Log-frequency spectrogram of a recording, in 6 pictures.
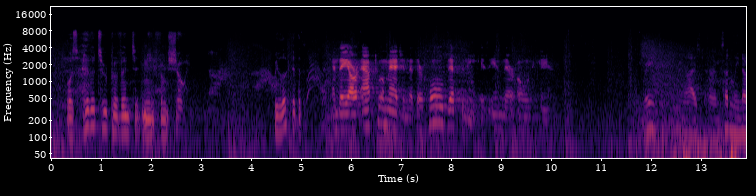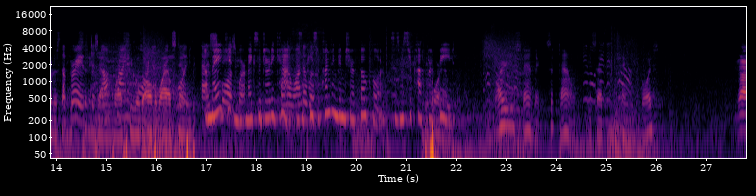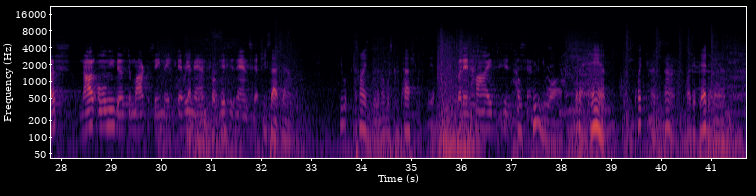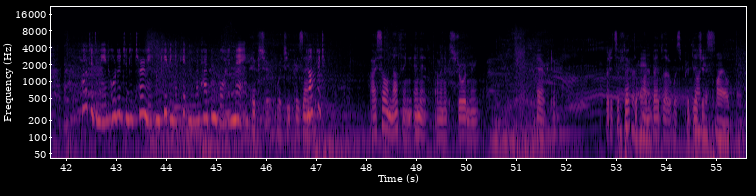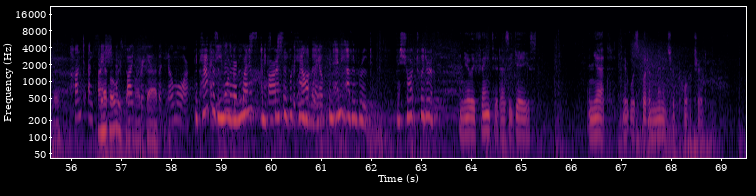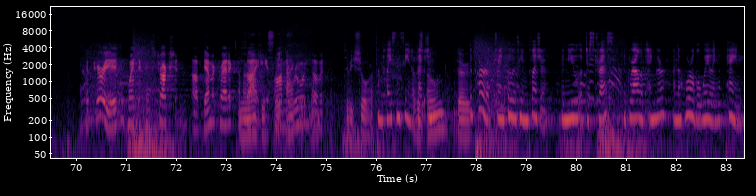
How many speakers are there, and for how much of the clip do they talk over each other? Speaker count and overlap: five, about 25%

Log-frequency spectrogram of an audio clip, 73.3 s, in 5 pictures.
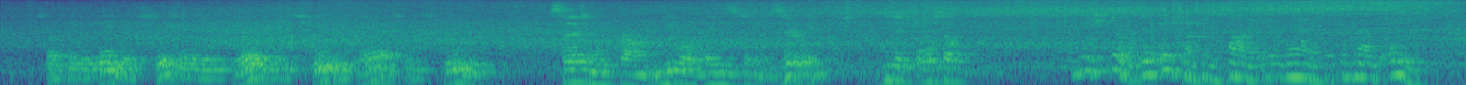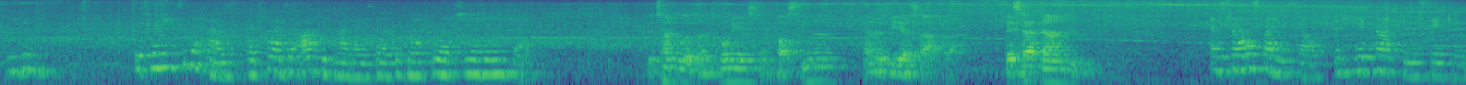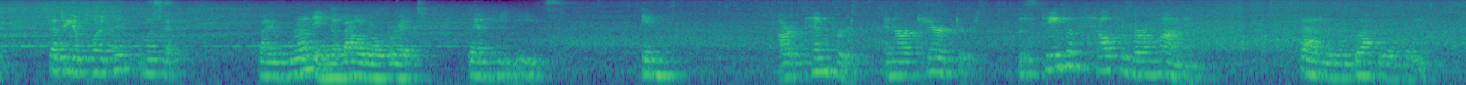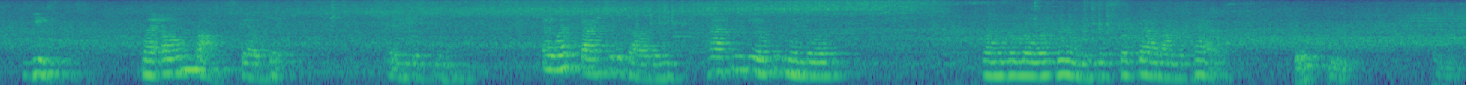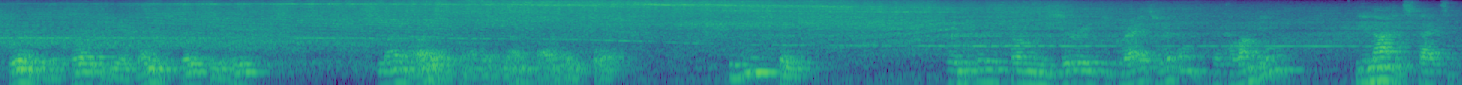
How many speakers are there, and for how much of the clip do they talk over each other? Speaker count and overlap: eight, no overlap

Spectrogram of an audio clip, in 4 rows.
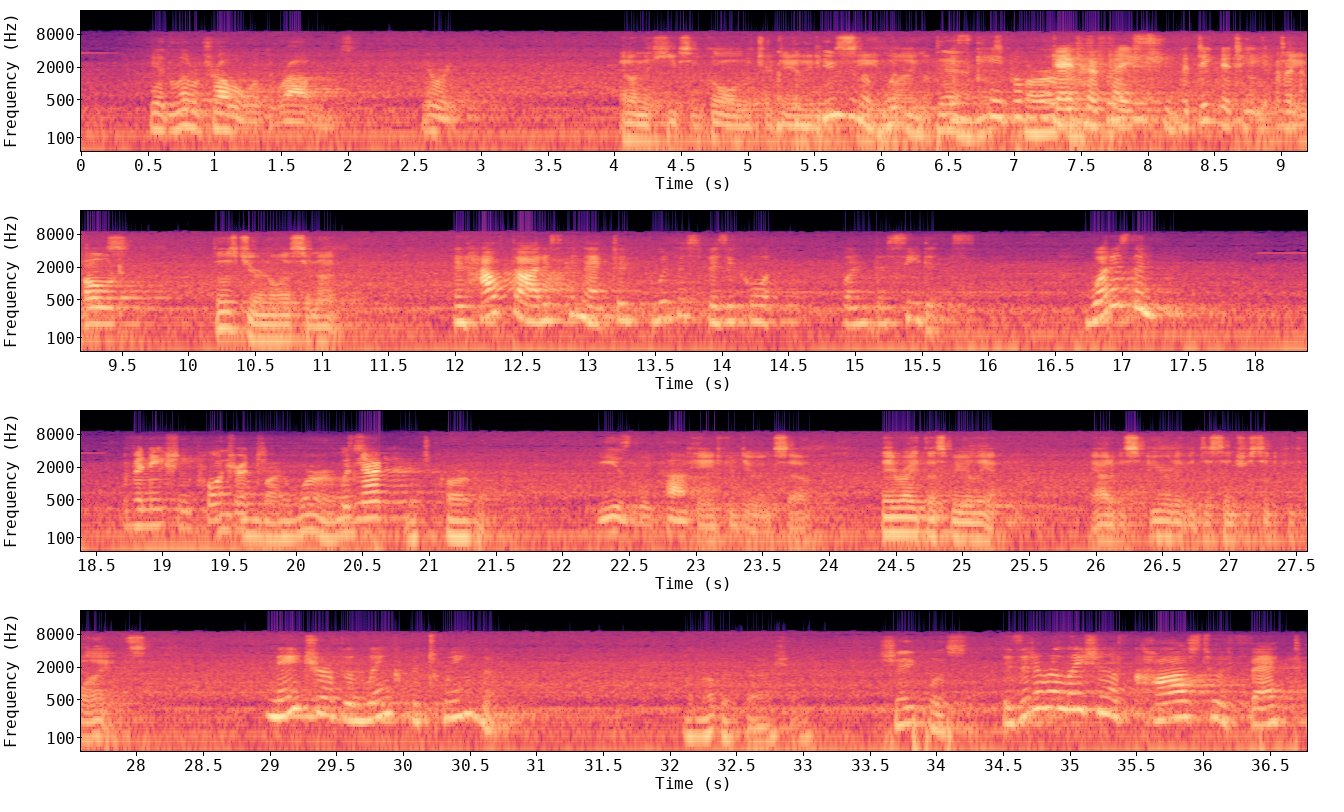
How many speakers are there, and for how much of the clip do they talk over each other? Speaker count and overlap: five, about 15%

